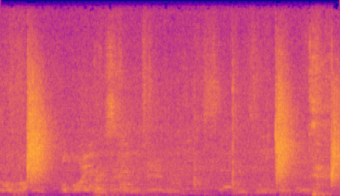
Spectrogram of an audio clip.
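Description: Long wooden practice staffs in stick-fighting sparring, giving two sharp whip-like swishes or strikes, about half a second in and again near the end, with a voice briefly in between.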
